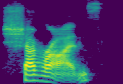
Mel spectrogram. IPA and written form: ˈʃɛv.rɑnz (Chevrons)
